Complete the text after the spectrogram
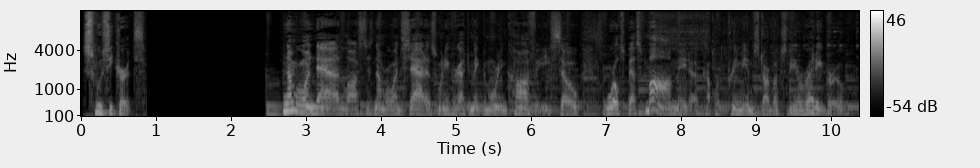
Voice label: commercial; Innovative LA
